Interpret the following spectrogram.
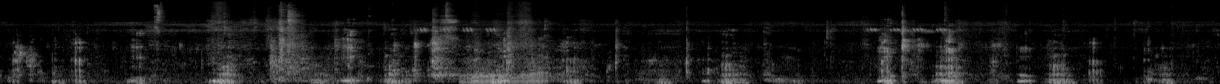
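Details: A new batch of piglets, strong and growing well, keeps up a long stream of short, husky grunts and snuffles, at times in louder clusters, while crickets chirp steadily behind.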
